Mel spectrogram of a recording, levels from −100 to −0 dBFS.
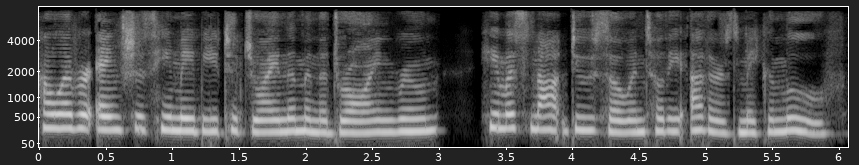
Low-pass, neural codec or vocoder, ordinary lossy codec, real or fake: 7.2 kHz; codec, 16 kHz, 2 kbps, X-Codec, HuBERT features, trained on balanced general audio; AAC, 32 kbps; fake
